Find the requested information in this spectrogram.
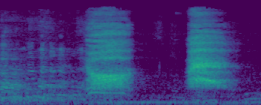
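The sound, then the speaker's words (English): Breathy whispered pronunciation of the name Yahweh, voiced without moving the tongue: two soft, airy exhalations separated by a short pause, faint and without spoken words. “Your tongue mustn't move. So Yahweh sounds something like this.”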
